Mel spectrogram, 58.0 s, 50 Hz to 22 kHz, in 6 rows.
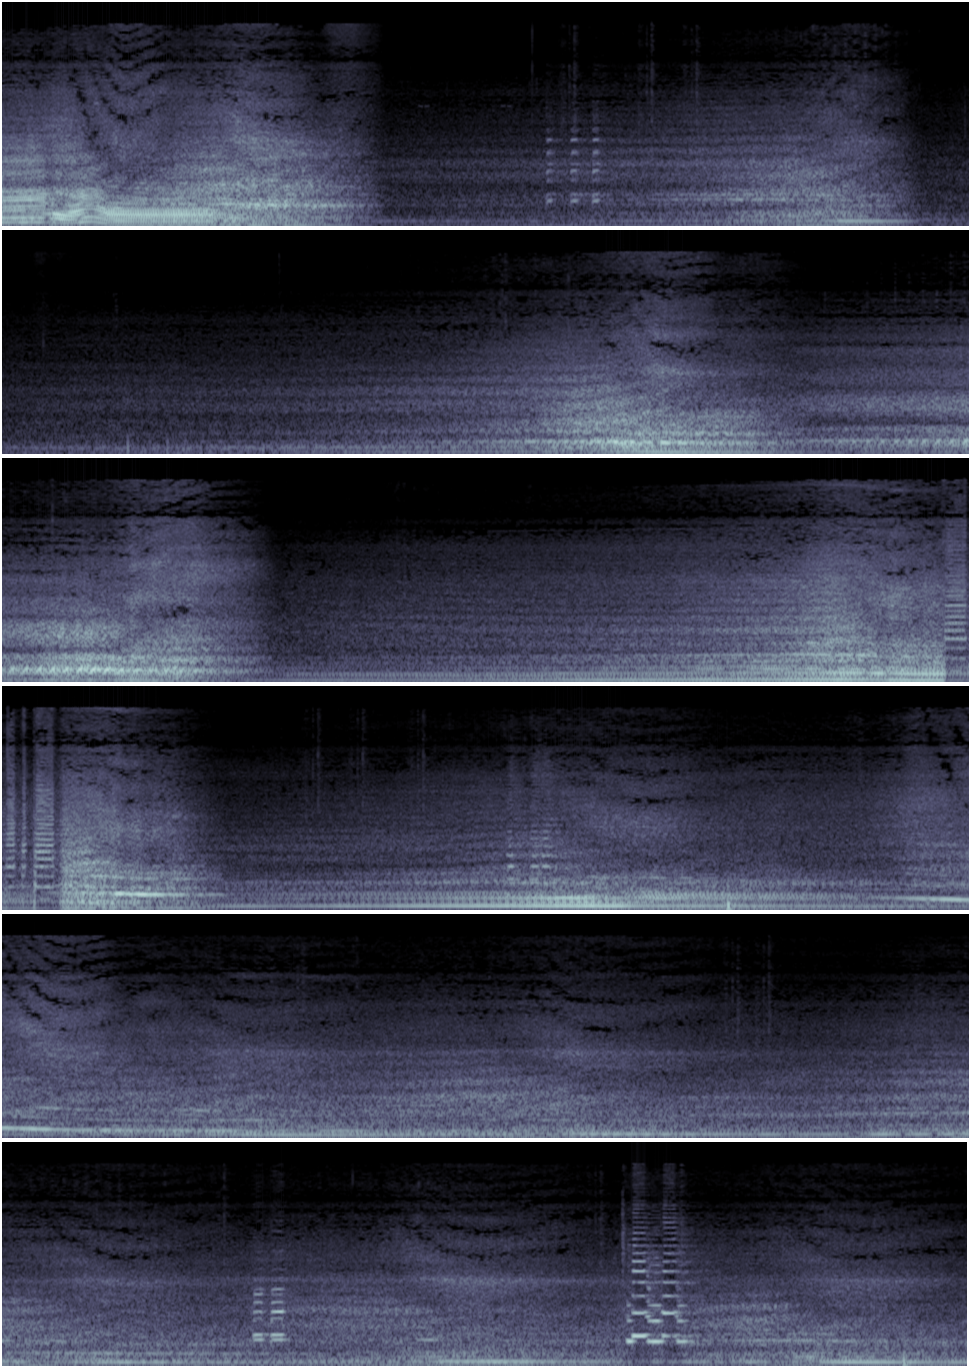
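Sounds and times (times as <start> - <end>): buses and truck driving past: 0.0 - 58.0
vehicle horns tooting: 5.4 - 6.2, 28.7 - 30.0, 34.0 - 34.8, 50.8 - 51.3, 54.6 - 55.4.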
